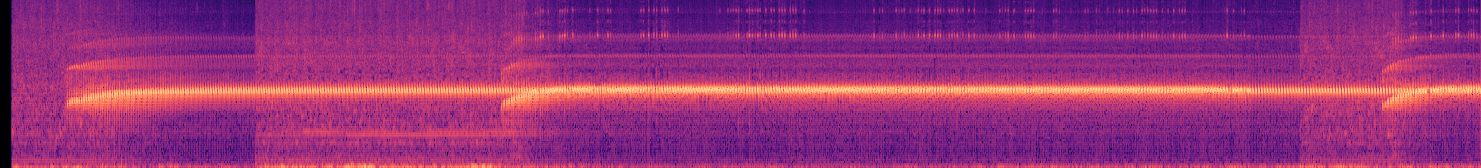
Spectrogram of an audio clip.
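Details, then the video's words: A frog calling from a back stoop in summer, a mating call: a loud, sustained high trill that rises briefly at the start of each long phrase, with phrases running several seconds and separated by short gaps. "Frog mating call"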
